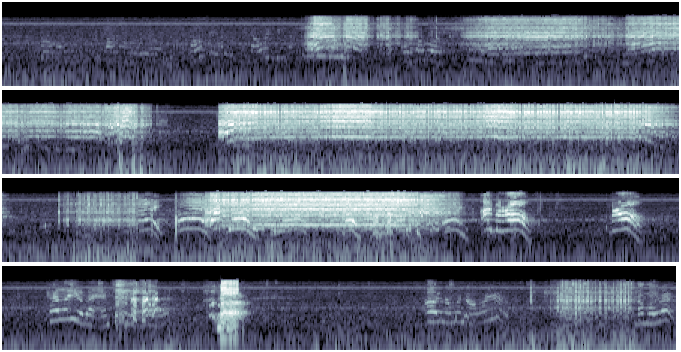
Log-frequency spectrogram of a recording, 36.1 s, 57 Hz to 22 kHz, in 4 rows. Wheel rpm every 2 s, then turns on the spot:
0, 0, 60, 60, 100, 50, 170, 210, 170, 20, 70, 170, 10, 0, 0, 0, 0, 30.
18-20 34-36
